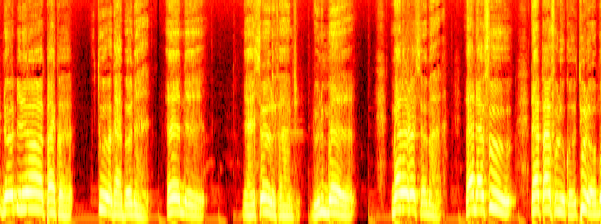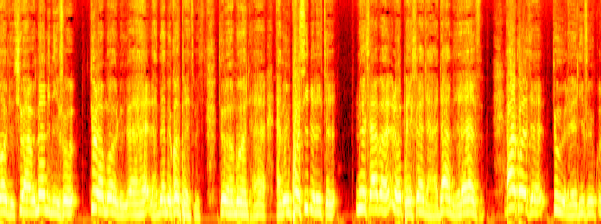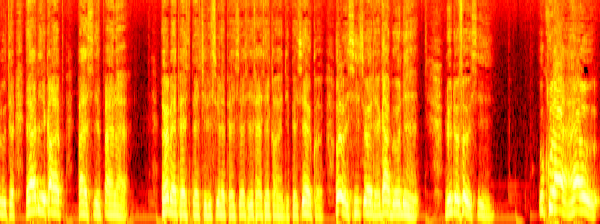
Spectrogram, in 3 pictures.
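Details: Man with hearing loss from a childhood illness, lip-reads; he says his voice is not normal because of that illness; real French speech; deaf speech.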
